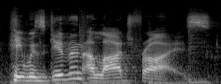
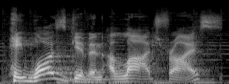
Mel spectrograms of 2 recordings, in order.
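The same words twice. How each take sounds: First: The stress falls on given and fries. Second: The stress falls on was and large. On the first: "I stressed given and fries" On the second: "the stress is on was and large"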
